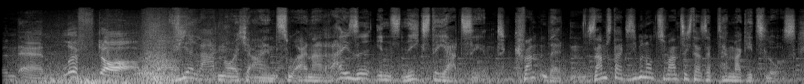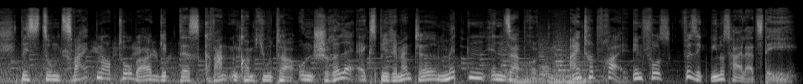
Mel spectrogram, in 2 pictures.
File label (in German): Stimmprobe Werbung; Stimmproben Sprecherstimme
